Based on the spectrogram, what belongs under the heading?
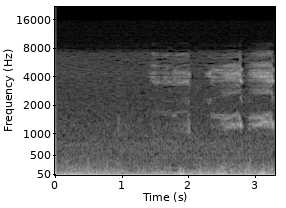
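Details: Harsh, grating calls of a saker falcon at a nest box while being fed, 17 June 2018 at 10:31; three drawn-out rasping notes in the last two seconds against a droning low hum.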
